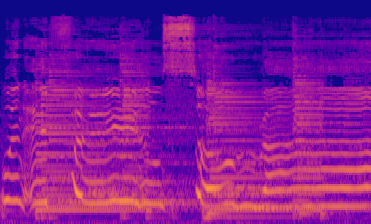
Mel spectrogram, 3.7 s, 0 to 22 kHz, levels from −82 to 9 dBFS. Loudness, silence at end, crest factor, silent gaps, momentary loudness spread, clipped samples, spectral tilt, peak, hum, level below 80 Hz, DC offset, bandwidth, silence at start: -22 LUFS; 0 s; 16 dB; none; 4 LU; under 0.1%; -3 dB/octave; -8 dBFS; none; -58 dBFS; under 0.1%; 16.5 kHz; 0 s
